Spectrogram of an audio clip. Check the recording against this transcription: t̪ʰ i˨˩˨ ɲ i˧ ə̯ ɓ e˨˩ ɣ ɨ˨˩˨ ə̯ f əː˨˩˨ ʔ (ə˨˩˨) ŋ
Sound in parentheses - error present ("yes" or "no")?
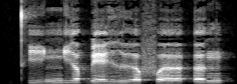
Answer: yes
